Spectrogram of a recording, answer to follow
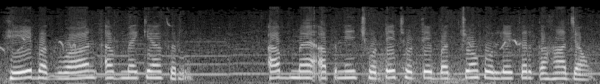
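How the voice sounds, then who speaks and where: Woman playing gentle young mother bird, very high voice, plaintive, devoted, cartoon delivery, music underneath. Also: level tone, measured pace. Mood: distressed, pleading. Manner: pleading, plaintive. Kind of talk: Hindi moral-story cartoon voicing.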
